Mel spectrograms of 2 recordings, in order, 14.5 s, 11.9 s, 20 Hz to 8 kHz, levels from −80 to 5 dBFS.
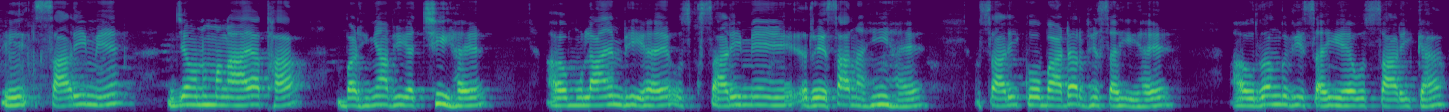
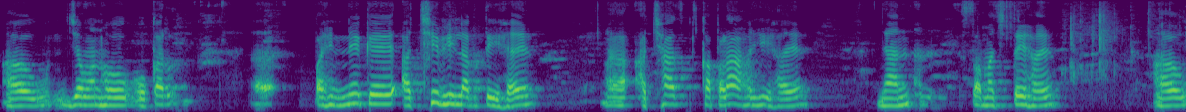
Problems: none marked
